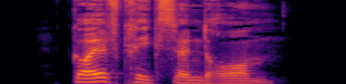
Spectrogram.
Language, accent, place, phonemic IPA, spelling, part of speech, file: German, Germany, Berlin, /ˈɡɔlfkʁiːkszʏnˌdʁoːm/, Golfkriegssyndrom, noun, De-Golfkriegssyndrom.ogg
- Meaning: Gulf War syndrome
